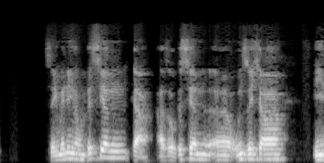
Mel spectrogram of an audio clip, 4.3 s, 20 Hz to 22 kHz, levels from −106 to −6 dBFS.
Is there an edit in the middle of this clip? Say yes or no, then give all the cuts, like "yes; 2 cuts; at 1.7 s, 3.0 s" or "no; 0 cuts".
no; 0 cuts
